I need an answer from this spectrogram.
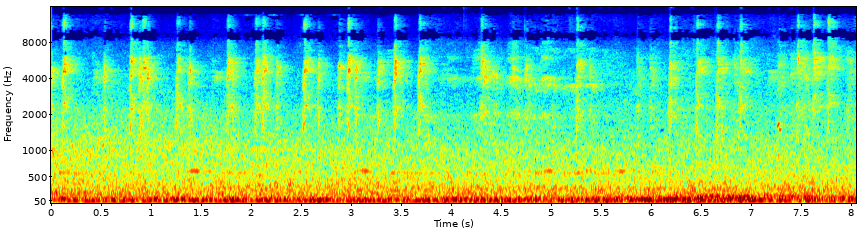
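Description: Small birds chirping: short, high chirps repeating rapidly, several a second, over a low steady rumble.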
